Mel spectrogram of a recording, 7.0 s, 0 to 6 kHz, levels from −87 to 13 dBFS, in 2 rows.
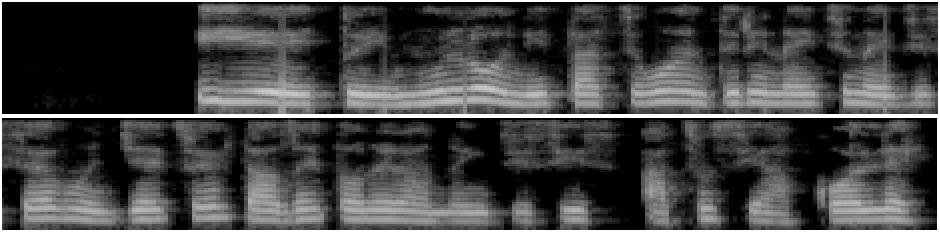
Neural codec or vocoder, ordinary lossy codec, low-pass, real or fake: none; none; 5.4 kHz; real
